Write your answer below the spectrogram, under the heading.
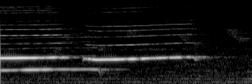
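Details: Captive gibbons at the Los Angeles Zoo, their voices carrying across the grounds: two clear overlapping whistled tones, a lower one ending after a second and a higher one held steady for about two seconds before fading.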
